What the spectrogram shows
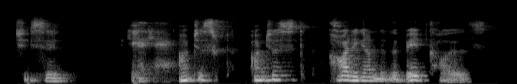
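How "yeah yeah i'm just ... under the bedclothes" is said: imitated whisper, higher. Retelling a late-night phone call from a woman: imitating someone whispering.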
